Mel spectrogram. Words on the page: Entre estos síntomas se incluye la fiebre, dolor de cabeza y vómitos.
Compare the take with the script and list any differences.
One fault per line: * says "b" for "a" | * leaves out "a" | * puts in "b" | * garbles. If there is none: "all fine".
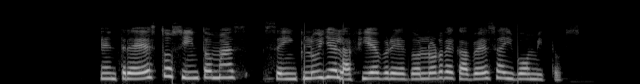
all fine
